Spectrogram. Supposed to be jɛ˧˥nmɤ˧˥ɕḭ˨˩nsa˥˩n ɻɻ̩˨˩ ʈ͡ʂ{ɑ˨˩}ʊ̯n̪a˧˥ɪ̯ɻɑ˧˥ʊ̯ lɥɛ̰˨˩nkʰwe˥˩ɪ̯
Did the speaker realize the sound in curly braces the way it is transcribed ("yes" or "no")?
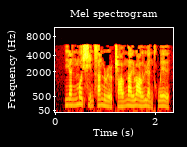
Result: no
